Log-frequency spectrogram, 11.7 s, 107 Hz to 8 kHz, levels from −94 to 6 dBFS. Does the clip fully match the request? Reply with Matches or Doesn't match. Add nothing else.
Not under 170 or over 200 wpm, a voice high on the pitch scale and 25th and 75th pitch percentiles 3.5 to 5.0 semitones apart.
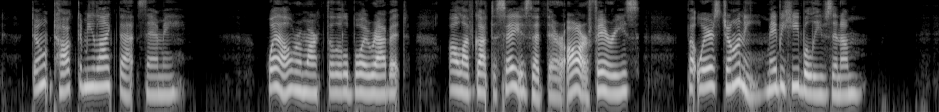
Doesn't match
